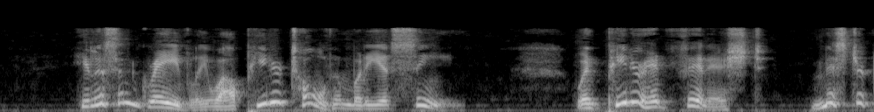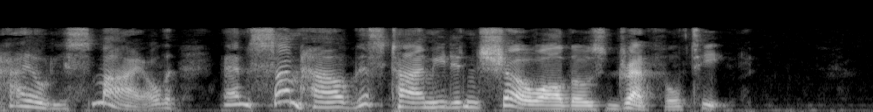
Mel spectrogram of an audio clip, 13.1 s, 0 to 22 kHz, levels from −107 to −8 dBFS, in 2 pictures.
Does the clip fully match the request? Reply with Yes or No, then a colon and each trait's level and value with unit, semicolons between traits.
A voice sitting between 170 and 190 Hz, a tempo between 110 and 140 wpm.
Yes: medium, 185 Hz; slow, 135 wpm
